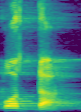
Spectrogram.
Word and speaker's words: পদ্মা: করেন আমরা ওই বলি নদীর নাম পদ্মা দ দিয়ে বলি দুইটা দ কিন্তু লেখার ক্ষেত্রে কিন্তু ম ফালা দিয়ে লেখা হয় তো ম ফালাটা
